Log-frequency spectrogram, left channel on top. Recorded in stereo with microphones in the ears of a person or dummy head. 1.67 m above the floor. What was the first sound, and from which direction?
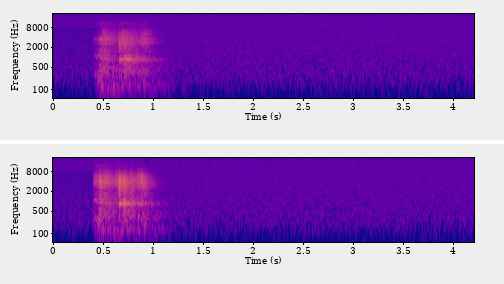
Chewing, 45° right (ahead or behind).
